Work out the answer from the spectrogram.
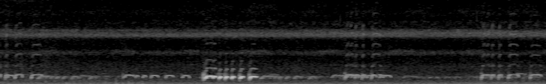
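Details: A lure song from a local zebra dove, used to get birds singing: one loud burst of about six fast, rolling coo notes, with quieter cooing phrases before and after.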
